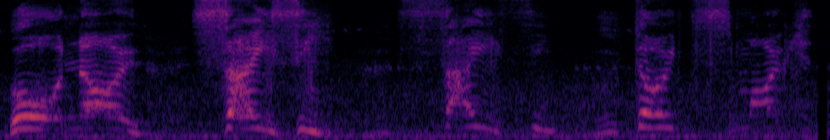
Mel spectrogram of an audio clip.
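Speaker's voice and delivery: high pleading yells; begging her not to smoke it; calling out. Acted. Calling after Stacey.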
